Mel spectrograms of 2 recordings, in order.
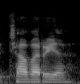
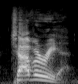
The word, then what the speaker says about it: Chavaria: Give me the correct pronunciation of your name, coach. It'll be Chavaria. There you go. Chavaria.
